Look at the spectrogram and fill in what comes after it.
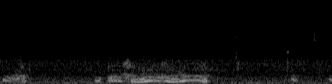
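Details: A wild red fox at a garden feeder in Dublin, Ireland, on 13 October 2021 gives a low, wavering, throaty whine lasting about a second, with a few shorter grunts before and after.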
